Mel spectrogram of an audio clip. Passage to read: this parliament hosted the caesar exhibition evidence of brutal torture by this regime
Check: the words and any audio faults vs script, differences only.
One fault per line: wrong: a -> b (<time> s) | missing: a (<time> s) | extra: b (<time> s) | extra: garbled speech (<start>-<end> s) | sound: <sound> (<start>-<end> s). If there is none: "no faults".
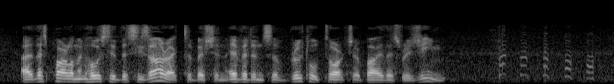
sound: dropout (1.8-1.8 s)
sound: laugh (4.9-6.0 s)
